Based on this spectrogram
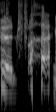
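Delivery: groggy, sleepy just-woken dinosaur grumble. Voicing a dinosaur on screen that is just waking up: groggy waking-up voice. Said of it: "just waking up".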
